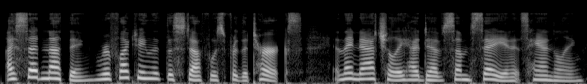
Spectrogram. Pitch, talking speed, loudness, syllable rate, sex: 220 Hz, 225 wpm, -19 LUFS, 5.3 syllables/s, female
